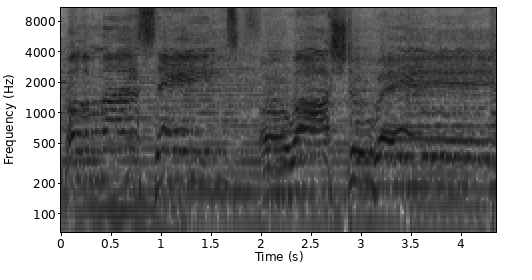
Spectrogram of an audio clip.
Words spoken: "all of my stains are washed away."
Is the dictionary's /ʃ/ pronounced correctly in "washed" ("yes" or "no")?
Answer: yes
